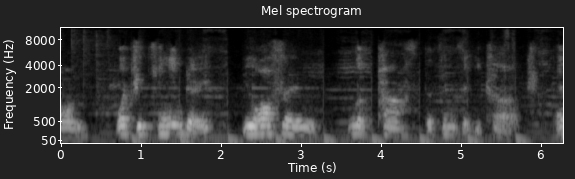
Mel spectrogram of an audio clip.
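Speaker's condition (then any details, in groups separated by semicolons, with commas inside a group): Severe cerebral palsy, spastic quadriplegia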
